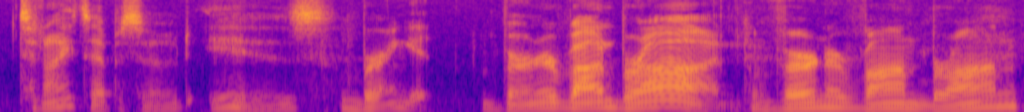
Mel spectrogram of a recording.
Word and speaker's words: Werner: his his entire name his burner which burner is spelled wer n h er Werner it's yeah but they they like yeah I get they rough up that w bad attempt at being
